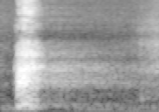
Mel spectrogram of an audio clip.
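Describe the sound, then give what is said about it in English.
A person's voice gives one sharp, loud bark in imitation of a dog, then fades into a quiet breathy tail. “if you're a grunter or a barker, I know people that actually like bark at other people.”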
